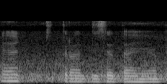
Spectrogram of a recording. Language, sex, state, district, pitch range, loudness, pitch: Marathi, male, Maharashtra, Chandrapur, 130-150 Hz, -27 LUFS, 135 Hz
